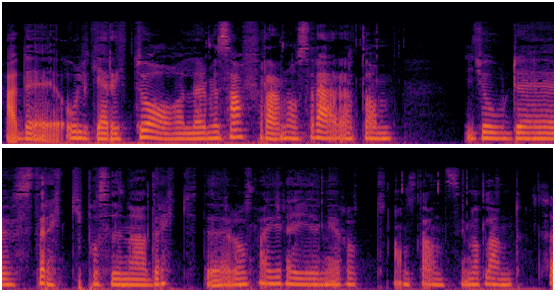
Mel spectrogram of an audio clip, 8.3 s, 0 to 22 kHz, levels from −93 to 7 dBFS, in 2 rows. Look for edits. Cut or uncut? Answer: uncut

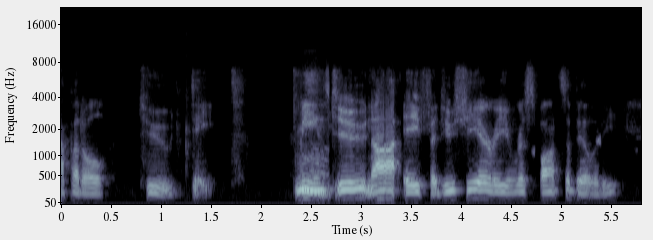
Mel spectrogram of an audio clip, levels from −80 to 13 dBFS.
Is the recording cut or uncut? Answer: cut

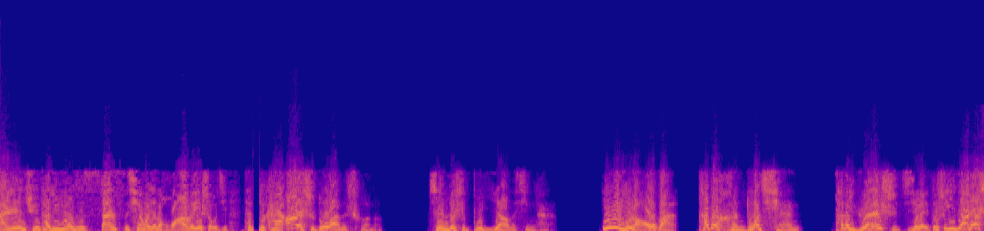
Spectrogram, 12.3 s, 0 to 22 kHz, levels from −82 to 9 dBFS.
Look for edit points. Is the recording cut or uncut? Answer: uncut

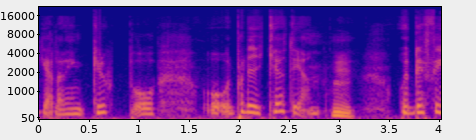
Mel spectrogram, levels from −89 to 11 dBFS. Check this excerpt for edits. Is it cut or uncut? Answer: cut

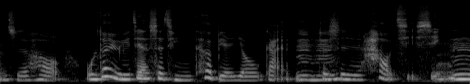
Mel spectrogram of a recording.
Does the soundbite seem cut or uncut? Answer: uncut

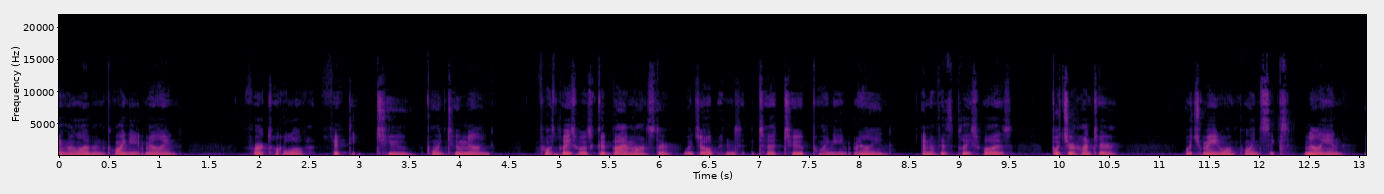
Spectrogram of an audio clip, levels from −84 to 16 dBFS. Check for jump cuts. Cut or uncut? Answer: uncut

